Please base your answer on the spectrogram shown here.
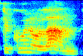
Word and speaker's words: tikkun olam: philosophy of life now the pronunciation for is uh it's hebrew and it's tikkun olam and basically it means that your purpose in life is to heal the world um one situation one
